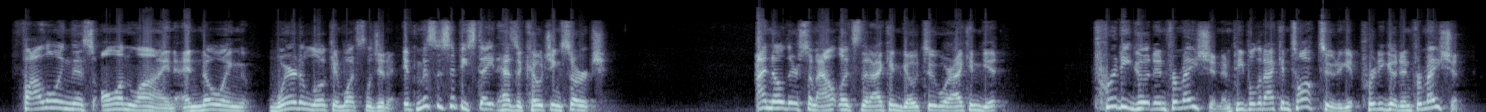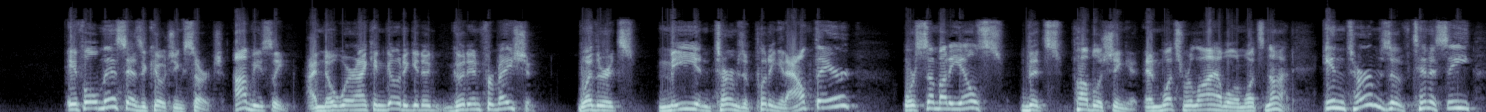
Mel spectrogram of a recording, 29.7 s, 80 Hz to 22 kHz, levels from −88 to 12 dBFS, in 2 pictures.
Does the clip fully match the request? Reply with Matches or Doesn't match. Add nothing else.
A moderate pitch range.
Doesn't match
